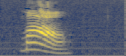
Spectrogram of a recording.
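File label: "mao", Mandarin pinyin, tone 4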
